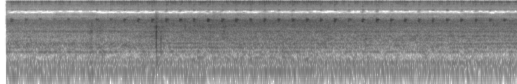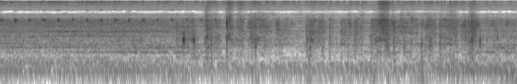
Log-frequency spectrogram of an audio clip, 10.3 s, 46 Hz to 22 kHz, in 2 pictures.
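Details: 1995+ Ford Ranger/Taurus 3.0 V6 idling: quick, regular high chirp from a failing cam synchronizer, with worn internal bushings letting the shaft wobble and make contact. Not the belt, tensioner or idler. Replacing it with an OEM Motorcraft synchronizer cured it.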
